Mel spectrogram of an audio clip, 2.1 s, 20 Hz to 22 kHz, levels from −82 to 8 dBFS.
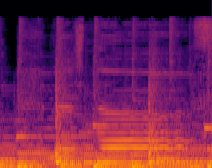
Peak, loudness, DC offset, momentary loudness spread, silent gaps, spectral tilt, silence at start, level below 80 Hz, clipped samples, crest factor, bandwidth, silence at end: -2 dBFS; -17 LUFS; under 0.1%; 3 LU; none; -7 dB/octave; 0 s; -22 dBFS; under 0.1%; 14 dB; 14 kHz; 0 s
